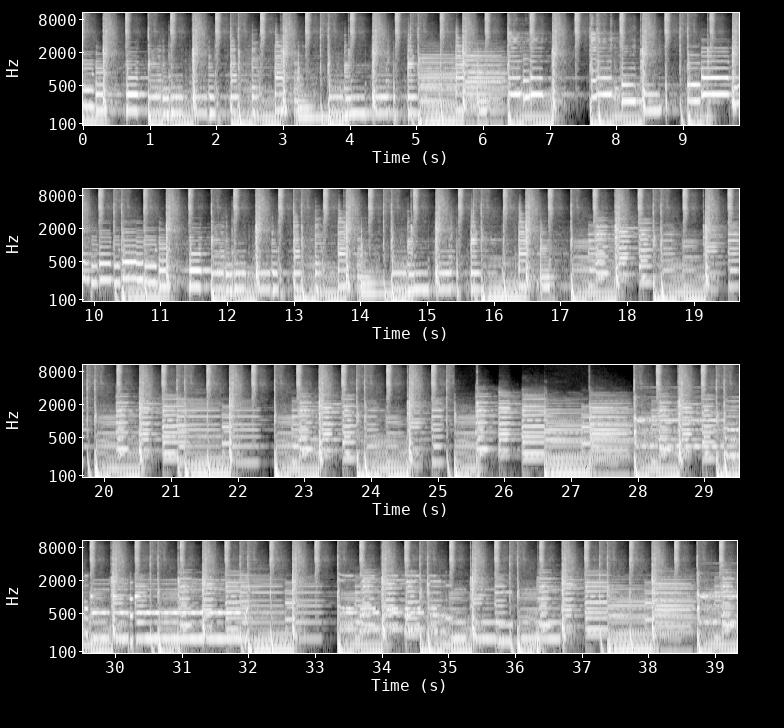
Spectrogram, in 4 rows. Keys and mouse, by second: 0.0-2.3 typing, 2.4 Up, 3.1 Return, 4.8 click, 6.0 click, 7.3 click, 8.4 click, 9.7 click, 11.5 click, 12.0 click, 12.7 click, 16.1-18.6 typing, 18.6 Up, 19.6 Return, 21.1 click, 24.0 middle click, 25.7 click, 26.3 middle click, 27.6 click, 28.1 click, 29.2 click, 29.6 middle click, 31.8 click, 32.8 click, 34.3 click, 36.5 click.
